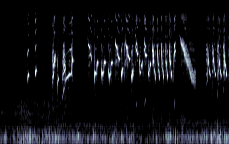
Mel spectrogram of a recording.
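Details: Wild European goldfinch in full song, a recording used to teach chicks: fast, continuous tinkling twitter of rapid high notes and quick slurs, with a swooping downward whistle partway through over soft low background noise.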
